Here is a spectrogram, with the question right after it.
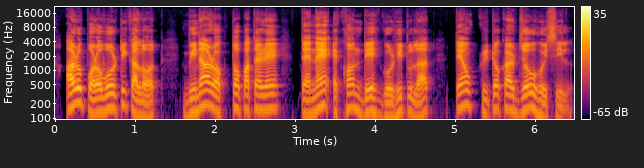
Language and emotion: Assamese, neutral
